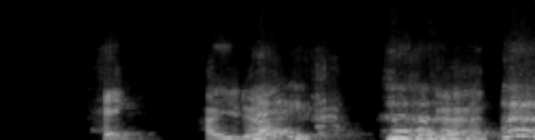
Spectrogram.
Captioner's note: laughs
